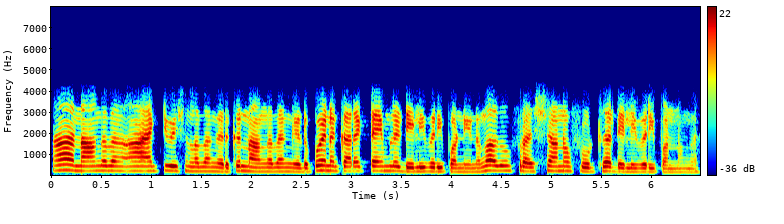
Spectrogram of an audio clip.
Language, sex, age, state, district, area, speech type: Tamil, male, 45-60, Tamil Nadu, Cuddalore, rural, conversation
